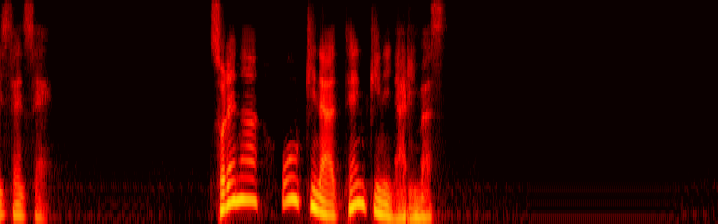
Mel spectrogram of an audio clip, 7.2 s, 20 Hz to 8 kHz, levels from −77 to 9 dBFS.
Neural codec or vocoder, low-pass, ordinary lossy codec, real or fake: codec, 16 kHz, about 1 kbps, DyCAST, with the encoder's durations; none; none; fake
